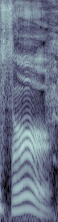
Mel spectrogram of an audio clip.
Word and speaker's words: fair: Although Viv kind of has the Nelly pronunciation of it. It's no fur. No fur.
